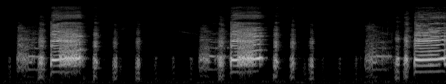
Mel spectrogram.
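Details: Red junglefowl drawn in by luring: three bursts, each a soft lead-in note rising to a loud harsh squawk followed by quick fading clucks, the last squawk more nasal and ringing.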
